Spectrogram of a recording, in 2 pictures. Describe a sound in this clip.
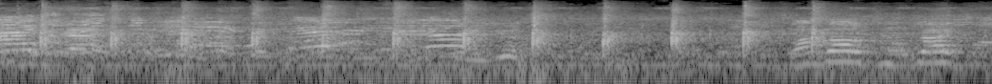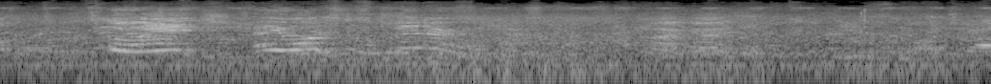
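Spectators call out and chatter outdoors at a distance.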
